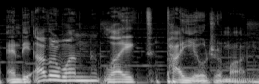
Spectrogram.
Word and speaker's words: Paildramon: Listen, the big difference was that one liked Era of Udramon, and the other one liked Paildramon, which it's pronounced Paildramon, not Paildramon.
